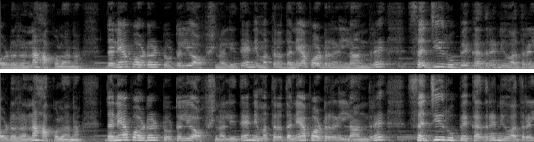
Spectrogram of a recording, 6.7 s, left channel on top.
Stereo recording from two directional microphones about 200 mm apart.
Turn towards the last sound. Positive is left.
turn(degrees=-45)  # may be behind; listen again after turning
